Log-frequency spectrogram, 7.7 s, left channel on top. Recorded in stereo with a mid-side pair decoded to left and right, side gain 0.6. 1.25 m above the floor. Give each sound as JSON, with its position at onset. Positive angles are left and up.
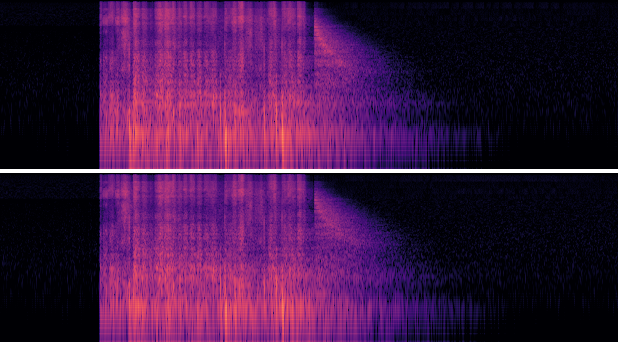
{"t": 1.2, "sound": "writing", "azimuth_deg": 15, "distance_m": 0.5}
{"t": 3.9, "sound": "a whoosh", "azimuth_deg": 55, "distance_m": 1.5}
